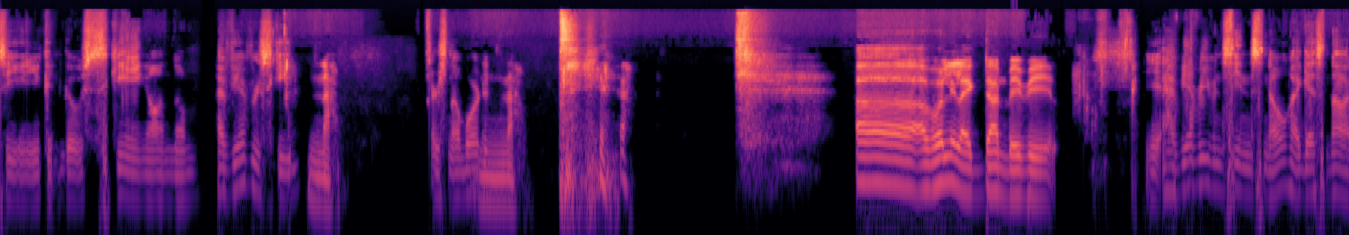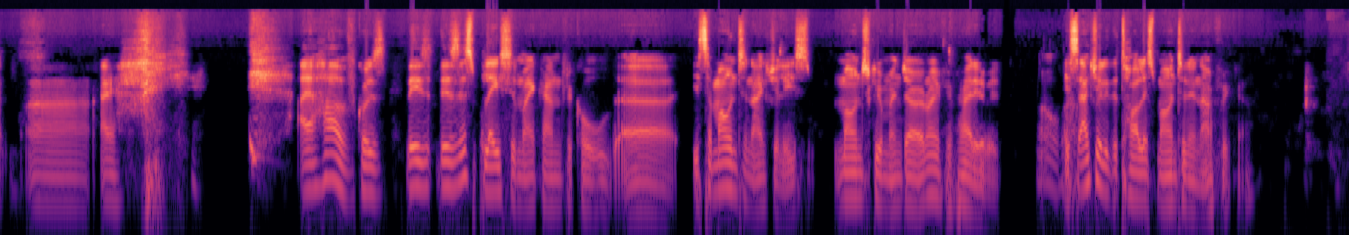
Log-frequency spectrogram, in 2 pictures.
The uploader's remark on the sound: there is a little bit of a sound distortion, We are sorry if you find it disturbing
